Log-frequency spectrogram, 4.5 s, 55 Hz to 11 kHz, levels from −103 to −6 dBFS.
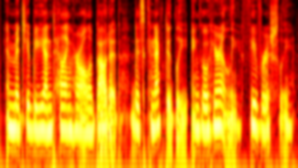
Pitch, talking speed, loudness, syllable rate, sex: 195 Hz, 145 wpm, -21 LUFS, 6.4 syllables/s, female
